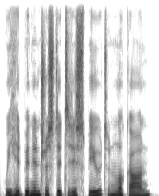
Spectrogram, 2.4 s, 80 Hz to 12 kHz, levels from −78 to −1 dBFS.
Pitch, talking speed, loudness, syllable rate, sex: 185 Hz, 225 wpm, -16 LUFS, 6.6 syllables/s, female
